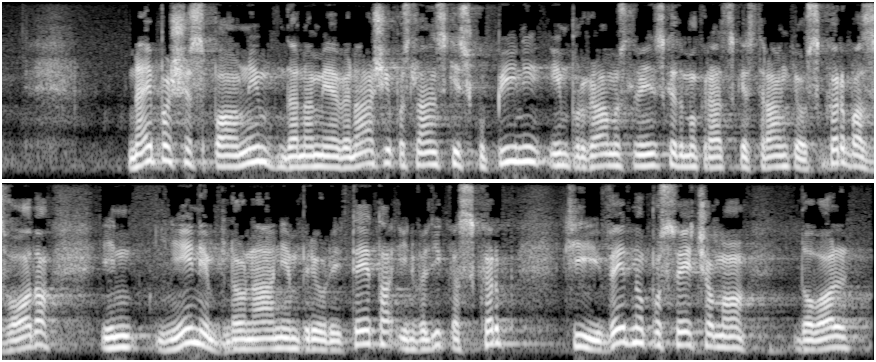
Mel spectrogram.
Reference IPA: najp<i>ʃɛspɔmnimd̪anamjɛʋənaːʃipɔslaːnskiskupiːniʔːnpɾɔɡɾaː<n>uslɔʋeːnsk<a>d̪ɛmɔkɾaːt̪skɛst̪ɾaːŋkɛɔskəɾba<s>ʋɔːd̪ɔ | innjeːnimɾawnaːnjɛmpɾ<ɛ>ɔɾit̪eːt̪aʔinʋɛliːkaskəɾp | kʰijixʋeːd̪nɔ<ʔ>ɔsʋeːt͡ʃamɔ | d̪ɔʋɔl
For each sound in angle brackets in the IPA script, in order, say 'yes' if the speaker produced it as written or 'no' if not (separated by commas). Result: no, no, no, no, no, no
